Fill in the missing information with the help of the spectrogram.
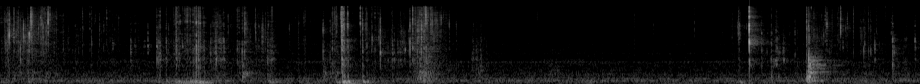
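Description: A solid bar of dry white soap, held in a hand with long orange nails, is shaved with a snap-off utility blade so thin crunchy curls peel off. Bright, dry crinkling and scraping bursts come in short clusters separated by quiet pauses, with a sharp click-like crack near the end.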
